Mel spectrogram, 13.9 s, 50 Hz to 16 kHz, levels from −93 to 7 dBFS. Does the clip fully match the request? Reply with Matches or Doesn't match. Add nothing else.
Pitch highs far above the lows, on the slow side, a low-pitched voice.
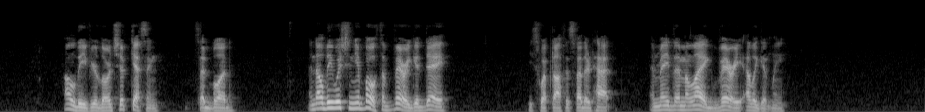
Matches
